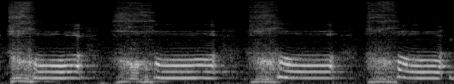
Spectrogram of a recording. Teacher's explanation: ख मोटा पढ़ा जाएगा। इसका मखरज है हलक के ऊपर वाले हिस्से से ख अदा होता है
